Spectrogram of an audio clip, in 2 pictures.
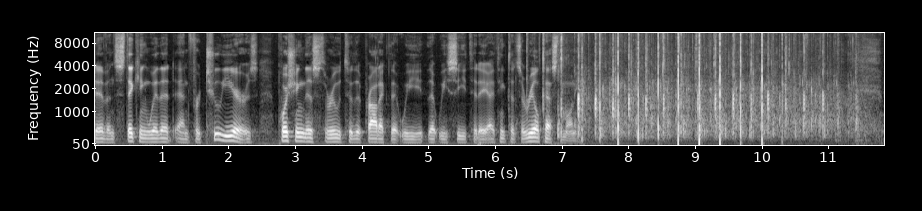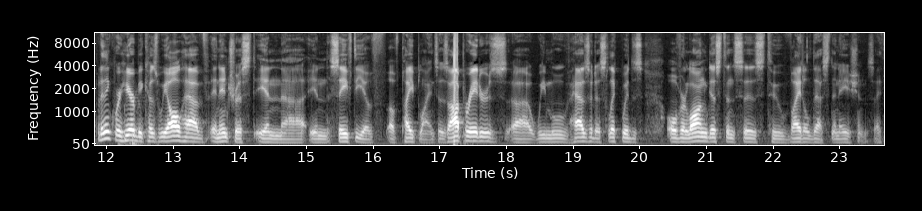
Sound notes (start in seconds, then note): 6.8 applause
